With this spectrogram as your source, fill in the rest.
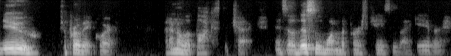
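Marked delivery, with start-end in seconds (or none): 0.0-3.2 hushed whispering. Retelling what the new judge said at the bench: imitating the judge whispering. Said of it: "she was whispering".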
